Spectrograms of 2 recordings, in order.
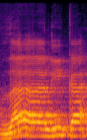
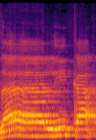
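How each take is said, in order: First: The first vowel is held long. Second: The same.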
